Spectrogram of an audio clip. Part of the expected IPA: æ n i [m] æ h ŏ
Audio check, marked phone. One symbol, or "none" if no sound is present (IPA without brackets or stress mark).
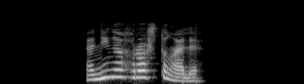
ŋ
